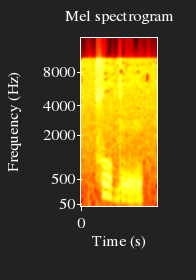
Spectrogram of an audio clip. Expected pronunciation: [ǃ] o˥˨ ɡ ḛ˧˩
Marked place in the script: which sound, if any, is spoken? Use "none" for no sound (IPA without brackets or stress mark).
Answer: t͡s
